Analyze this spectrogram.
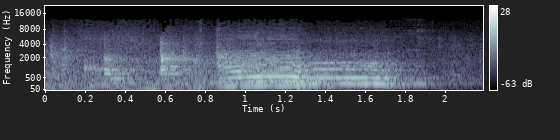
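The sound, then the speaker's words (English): A Jersey dairy cow moos at milking time on a small family farm in South Australia's Barossa Valley, a single drawn-out, fairly faint moo with rich harmonics, preceded by a few quieter farm noises. “It's milking time at Karkula, a small 70-hectare family farm in South Australia's Barossa Valley. The well-trained caramel-coloured Jersey cows line up patiently, waiting for the cups to be attached.”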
